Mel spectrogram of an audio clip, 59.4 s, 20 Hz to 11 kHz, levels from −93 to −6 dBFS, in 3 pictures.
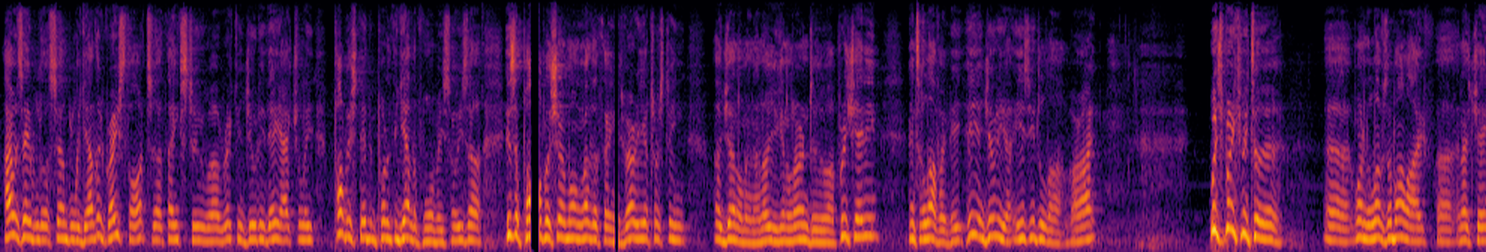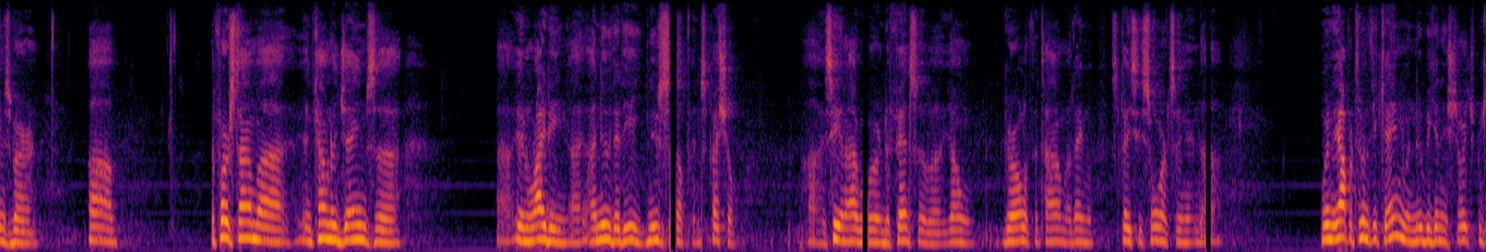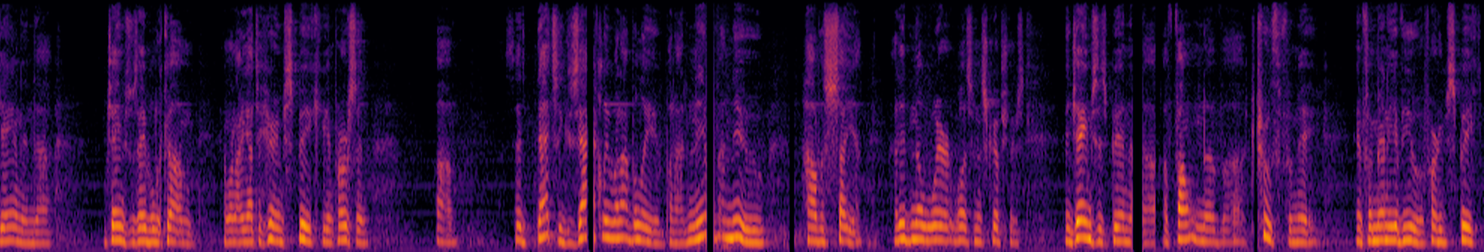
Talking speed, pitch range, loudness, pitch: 195 wpm, 160-195 Hz, -32 LUFS, 175 Hz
